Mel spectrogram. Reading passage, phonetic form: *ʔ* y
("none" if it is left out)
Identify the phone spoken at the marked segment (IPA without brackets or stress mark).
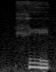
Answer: h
